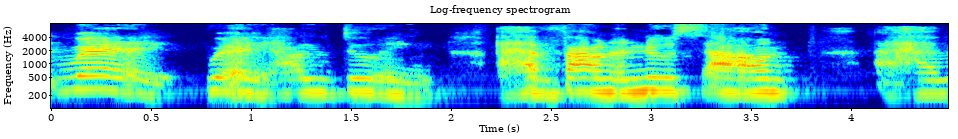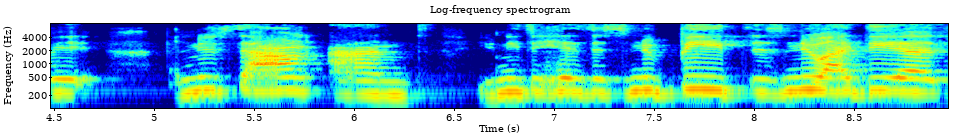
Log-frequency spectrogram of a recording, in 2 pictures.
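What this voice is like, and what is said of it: Imitates another person's voice. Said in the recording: “I'm really good at doing his impression now.”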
